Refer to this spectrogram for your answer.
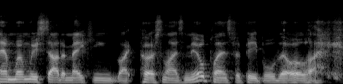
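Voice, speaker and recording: With an Australian accent, the speaker talks at a fairly quick pace with fairly even intonation. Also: man. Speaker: health coach. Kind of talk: podcast interview. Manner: casual, many fillers.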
